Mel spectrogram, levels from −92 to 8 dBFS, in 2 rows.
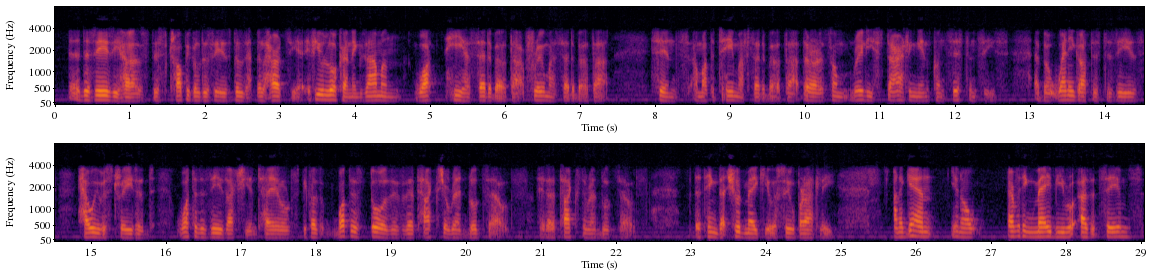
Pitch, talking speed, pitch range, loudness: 130 Hz, 190 wpm, 120-145 Hz, -30 LUFS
